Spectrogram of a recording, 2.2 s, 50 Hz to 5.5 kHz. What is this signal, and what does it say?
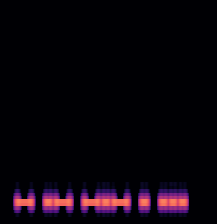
Morse code, heard as a keyed tone, about 25 wpm, 600 Hz. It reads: TAKES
